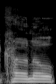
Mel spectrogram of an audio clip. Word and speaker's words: Colonel: It's spelled Colonel, but I say Colonel.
